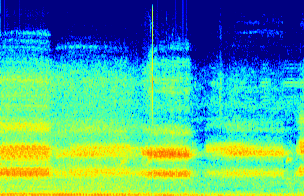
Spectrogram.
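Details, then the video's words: Continuous frog trilling at night, long unbroken buzzy notes that shift slightly in pitch as callers overlap, with one sharp click midway. "A Strange Night Sound? And Frogs!"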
